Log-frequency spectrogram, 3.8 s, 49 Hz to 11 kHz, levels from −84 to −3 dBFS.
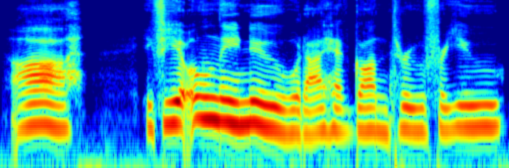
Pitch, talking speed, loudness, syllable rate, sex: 185 Hz, 190 wpm, -16 LUFS, 4.0 syllables/s, female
